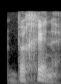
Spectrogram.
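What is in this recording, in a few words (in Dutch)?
"beginnen", Dutch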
